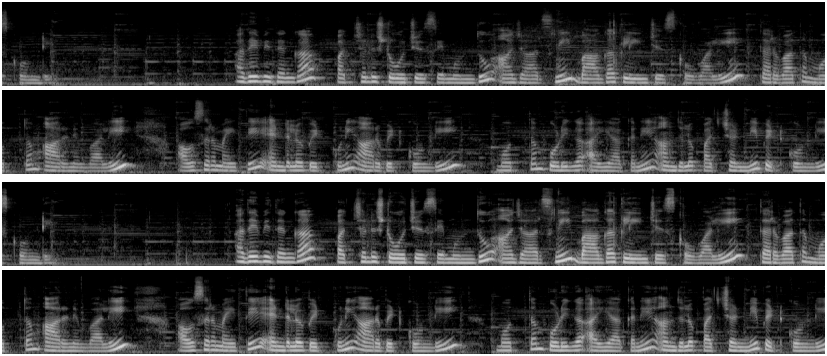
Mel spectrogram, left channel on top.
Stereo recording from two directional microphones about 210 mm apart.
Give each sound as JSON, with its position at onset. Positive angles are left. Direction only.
{"t": 2.3, "sound": "speech", "side_deg": -15}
